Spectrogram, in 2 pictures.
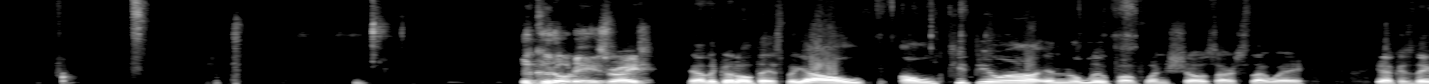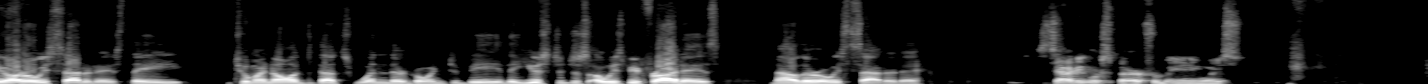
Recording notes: comes by the show via Zoom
